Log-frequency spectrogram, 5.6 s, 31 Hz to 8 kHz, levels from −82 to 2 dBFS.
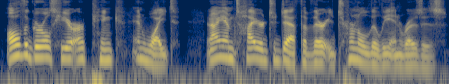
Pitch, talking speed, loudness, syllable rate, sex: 140 Hz, 215 wpm, -19 LUFS, 5.5 syllables/s, male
